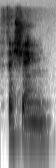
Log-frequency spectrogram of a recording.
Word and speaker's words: phishing: So PH here pronounced as F. Okay, phishing.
